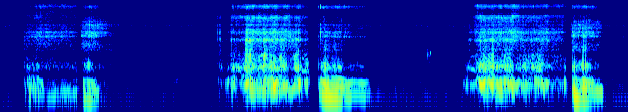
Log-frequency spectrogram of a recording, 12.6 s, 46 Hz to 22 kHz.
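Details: Sleeping Staffy (Staffordshire terrier) snoring: irregular snuffling snores with snorts, about 12 breaths a minute; harmless dog snoring.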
